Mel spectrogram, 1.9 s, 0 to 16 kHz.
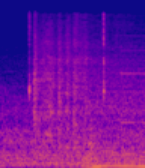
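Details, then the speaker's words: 2008 Ford Focus with faulty ignition switch, started via an installed push-button start switch after key on and a 3–5 second wait: short crank, then catches cleanly into a smooth, even idle; starts and runs normally. "there you go car starts it runs just like normal and the same you can turn it off with the key like normal car turns off"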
